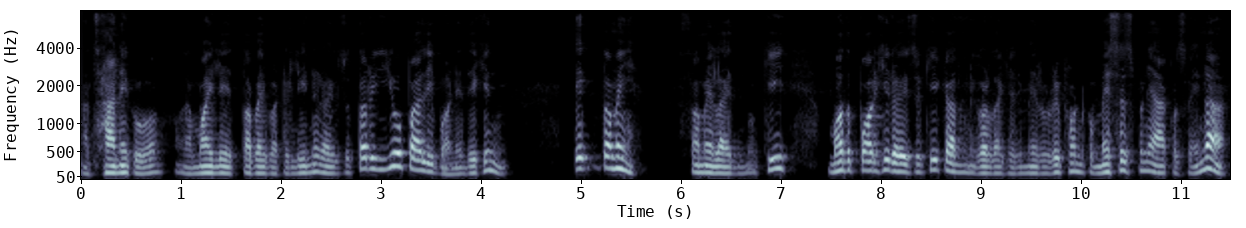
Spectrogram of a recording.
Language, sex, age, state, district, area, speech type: Nepali, male, 45-60, West Bengal, Kalimpong, rural, spontaneous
